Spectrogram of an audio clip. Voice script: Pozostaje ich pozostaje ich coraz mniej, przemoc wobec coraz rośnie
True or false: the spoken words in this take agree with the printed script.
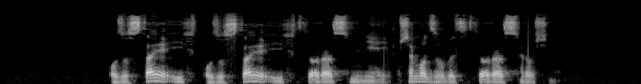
true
